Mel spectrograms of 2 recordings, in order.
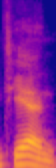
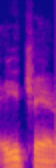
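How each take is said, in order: First: The surname is said as Etienne. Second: The surname is said as Achan. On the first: This is the old way of saying the name. The speaker calls it wrong. "formerly Etienne" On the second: This is how the person says his own name. The speaker calls it right. "he pronounces his name Achan"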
